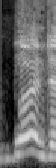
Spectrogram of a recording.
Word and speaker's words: Slunj: And I want to mention the little village, Slunj. Am I pronouncing that right? – Slunj.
